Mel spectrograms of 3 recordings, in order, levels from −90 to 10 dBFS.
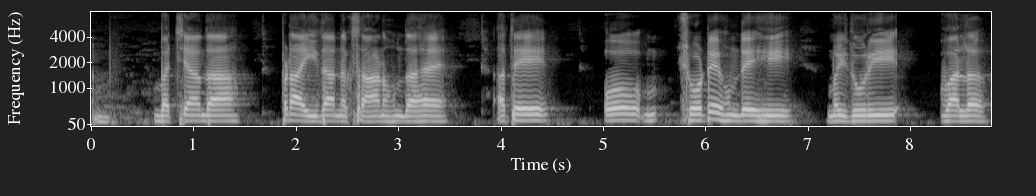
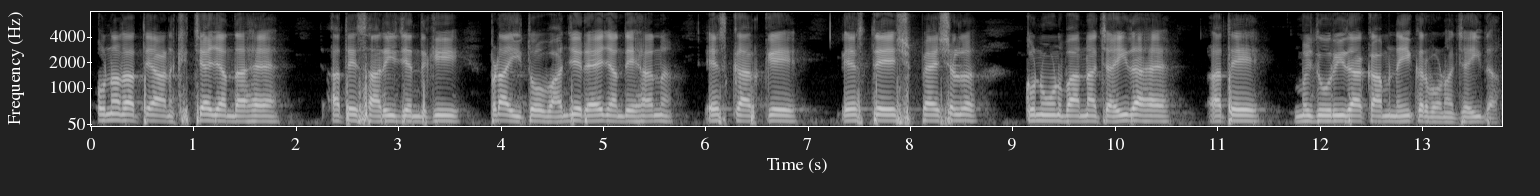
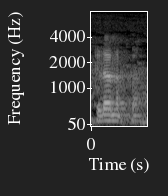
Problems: background sounds at intervals, background conversations at intervals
